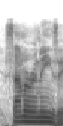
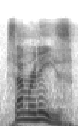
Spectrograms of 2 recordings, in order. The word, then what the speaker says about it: Sammarinese: Salmon, Sama, salmon, Sa, salmon, Samarinese, I think is how you'd pronounce it. like Mauro Camoranesi. Yeah, yeah. Sammarinese.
